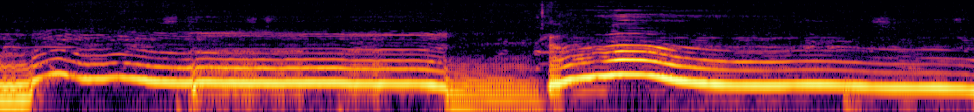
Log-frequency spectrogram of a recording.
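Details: Female Cocker Spaniel howls while watching another dog on screen; long, steady, tonal howl with a brief dip and break near the middle, then a rising swell that slowly sinks and holds to the end.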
